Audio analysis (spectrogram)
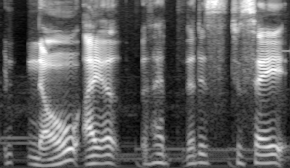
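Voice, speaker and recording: A man's voice: medium pitch, unhurried, pushed and bright, faint music behind. A man voicing an earnest, easily flustered young male protagonist of a visual novel.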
